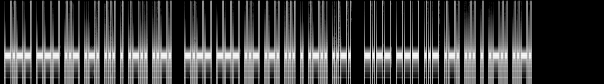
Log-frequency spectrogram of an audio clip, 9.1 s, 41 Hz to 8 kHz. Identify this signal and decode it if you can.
Morse code, heard as a keyed tone, about 40 wpm, 250 Hz. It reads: YOURSELF YOURSELF YOURSELF
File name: morse / morse-training-40WPM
